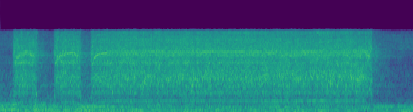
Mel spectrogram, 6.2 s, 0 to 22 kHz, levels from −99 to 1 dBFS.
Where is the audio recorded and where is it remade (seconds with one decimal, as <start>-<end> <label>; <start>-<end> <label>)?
0.0-1.0 remade; 1.0-1.6 recorded; 1.6-3.3 remade; 3.3-4.0 recorded; 4.0-6.2 remade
